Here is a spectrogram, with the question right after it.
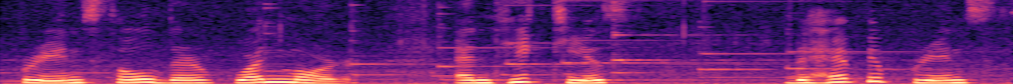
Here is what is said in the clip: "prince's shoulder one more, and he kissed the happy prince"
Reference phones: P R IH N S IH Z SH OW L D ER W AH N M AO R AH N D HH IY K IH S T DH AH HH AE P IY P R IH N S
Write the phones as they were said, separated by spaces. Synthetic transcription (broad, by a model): P R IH N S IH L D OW D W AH N M AO R AH N D HH IY K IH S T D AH HH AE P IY P R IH N S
